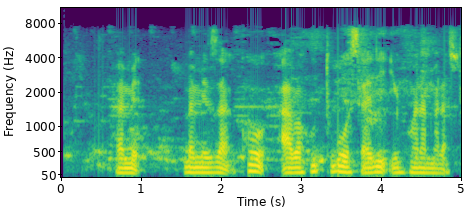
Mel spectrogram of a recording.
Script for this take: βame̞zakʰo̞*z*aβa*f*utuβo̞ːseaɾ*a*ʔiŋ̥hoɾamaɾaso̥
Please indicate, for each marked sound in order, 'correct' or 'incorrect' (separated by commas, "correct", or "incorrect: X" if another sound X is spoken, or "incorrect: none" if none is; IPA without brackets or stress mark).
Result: incorrect: none, incorrect: h, incorrect: i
